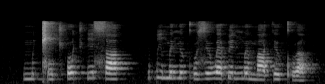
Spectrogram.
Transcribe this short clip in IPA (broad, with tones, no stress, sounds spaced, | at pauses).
m ɨ˨ ɡ͡ǁ ɛ˦ t͡ʃʼ o˦ t͡ʃʼ i˦ s a˦ | ɓ i˦ m e˦ ŋ e˦ kʷʼ ɘ˨ z ɨ˦ w ɛ˦ ɓ e˦ ŋ͡m ɘ˦˨ m a˨ k e˦ kʷʼ a˨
